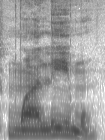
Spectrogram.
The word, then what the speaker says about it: mwalimu: MWA, mwa, mwe, mwi, mo, muo. An example of that is a teacher, which is mwalimu.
